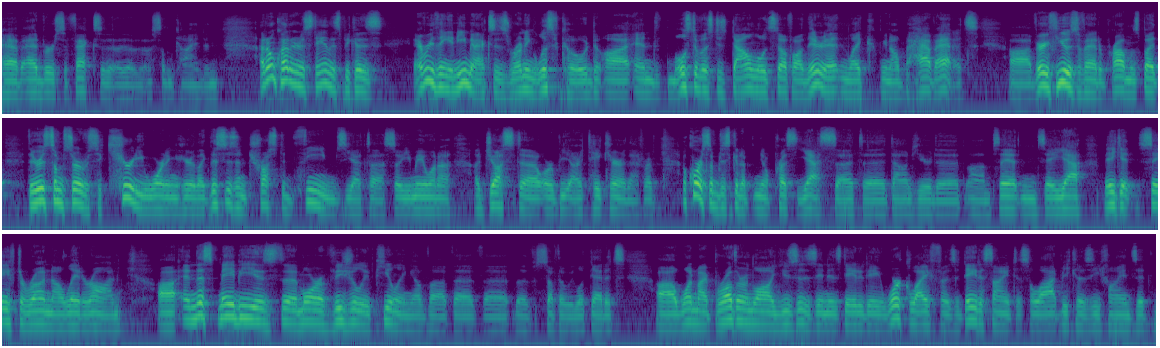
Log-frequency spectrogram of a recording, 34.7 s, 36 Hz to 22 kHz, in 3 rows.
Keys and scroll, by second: 25.1 ctrl+p, 25.3 ctrl+p, 25.5 ctrl+p, 26.2 ctrl+n.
